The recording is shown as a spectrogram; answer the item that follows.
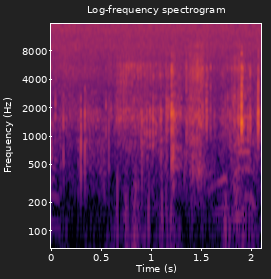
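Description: Skis and ski poles shuffling and crunching on packed snow as a skier starts to move, a run of short crunches and scrapes.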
